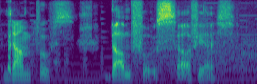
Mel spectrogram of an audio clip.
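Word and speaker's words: Damphousse: Oh yes, good job, Von Deuce. What's his name? Domfus. Domfus. Oh yes. I said Von Deuce. That's not how you say his name at all.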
